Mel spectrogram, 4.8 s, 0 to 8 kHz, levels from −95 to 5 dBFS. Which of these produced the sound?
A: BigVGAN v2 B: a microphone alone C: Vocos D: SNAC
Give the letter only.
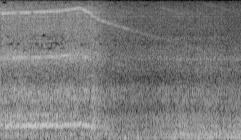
C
